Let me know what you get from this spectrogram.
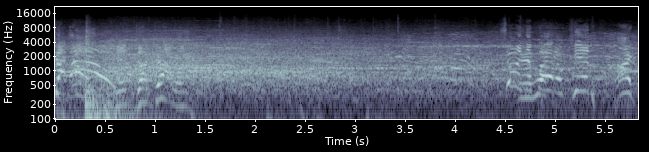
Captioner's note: spectators cheering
